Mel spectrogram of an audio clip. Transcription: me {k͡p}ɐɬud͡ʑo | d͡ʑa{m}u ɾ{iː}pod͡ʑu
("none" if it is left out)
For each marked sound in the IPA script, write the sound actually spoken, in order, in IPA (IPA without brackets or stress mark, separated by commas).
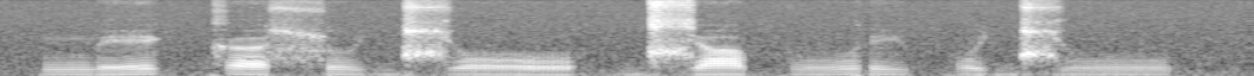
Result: k, p, i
